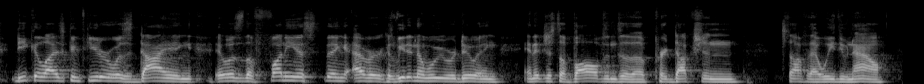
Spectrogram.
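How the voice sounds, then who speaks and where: With an American accent and an ordinary speaking voice, a man of fairly high pitch talks at a moderate pace with ordinary pitch variation and hardly any pauses, in a very clean recording with a silent background. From Pittsburgh, Pennsylvania. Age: 20s. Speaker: former competitive gamer and esports business owner. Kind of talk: casual chat. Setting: live-streamed podcast.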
